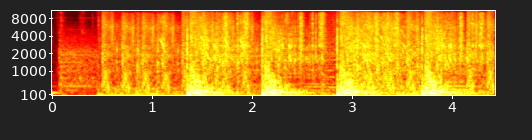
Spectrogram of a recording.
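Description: Four sharp gunshots ring out at steady intervals over a busy in-game soundscape from the PS1 game Syphon Filter, each crack loud and close.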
